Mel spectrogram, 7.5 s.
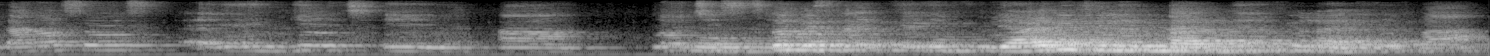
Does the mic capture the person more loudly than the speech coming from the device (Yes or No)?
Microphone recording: Yes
